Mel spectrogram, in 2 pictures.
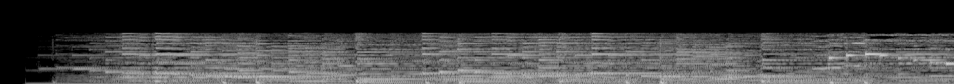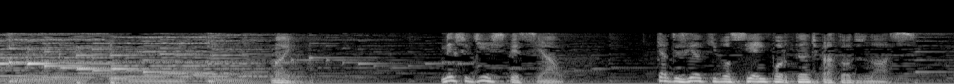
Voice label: dia das mães masculino; Telemensagens 2017

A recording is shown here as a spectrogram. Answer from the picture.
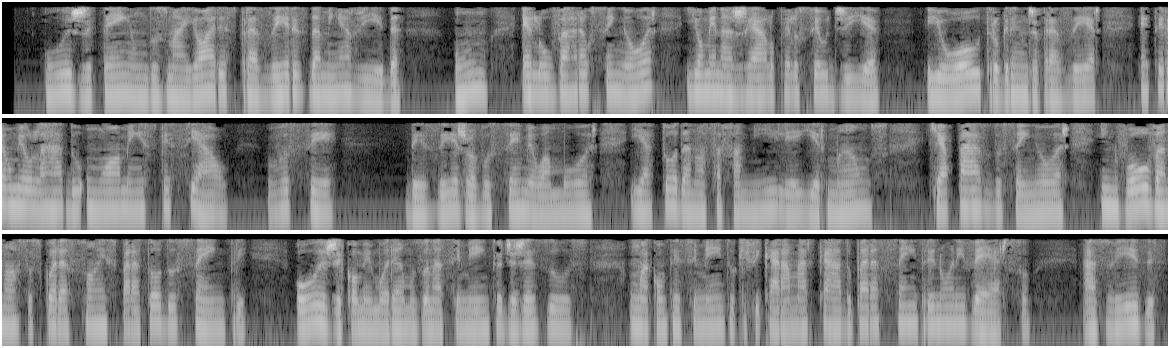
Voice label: NATAL ROMANTICO, Telemensagens, fem; Telemensagens 2017; Natal & Ano Novo

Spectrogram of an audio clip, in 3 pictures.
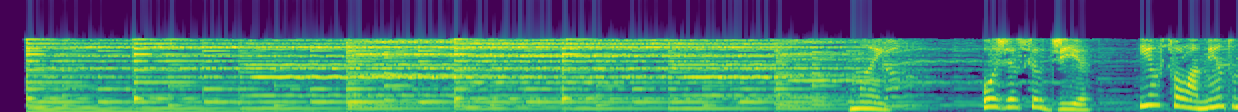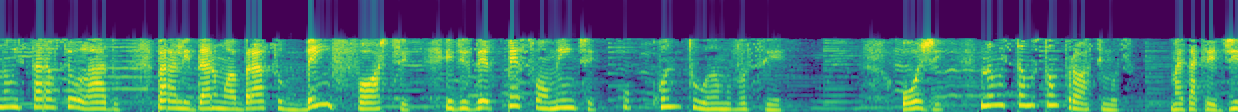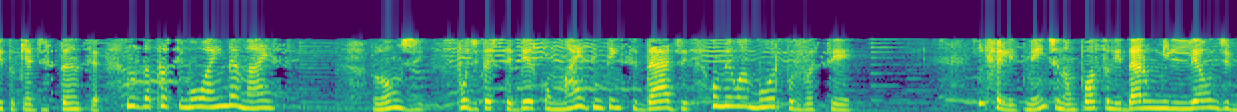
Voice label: MÃE DISTANTE F, Telemensagens, Dia das Mães; Telemensagens 2017

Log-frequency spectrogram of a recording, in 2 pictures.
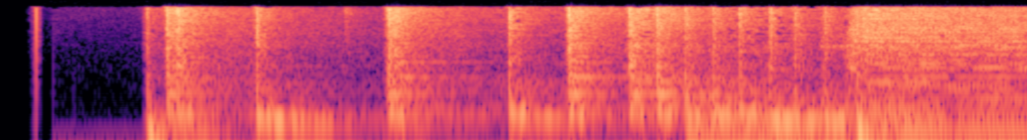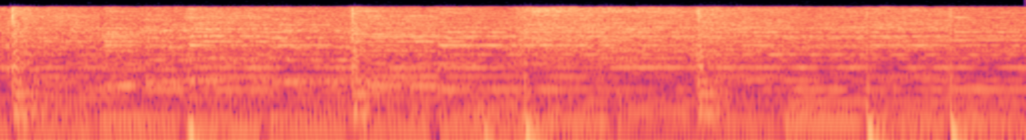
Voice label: Aniversário Geral Infantil Masculino; Telemensagens 2017; Aniversários

